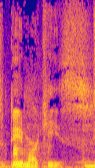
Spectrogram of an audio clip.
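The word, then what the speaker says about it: De'Marquise: D E apostrophe M-A-R-Q-U-I-S-E Eakins. – DeMarcus Eakins. – I believe is the gentleman's name. So I mean that sounds French to me. – I believe it's DeMarquise.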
